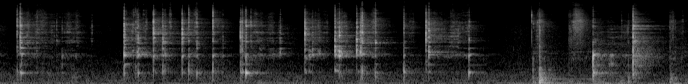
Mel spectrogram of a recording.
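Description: Canned solid white tuna in water, a 6-ounce tin, is tipped and scraped into a bowl, with a quick series of sharp metallic clinks and knocks from the can and utensil against the dish, close and irregular.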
